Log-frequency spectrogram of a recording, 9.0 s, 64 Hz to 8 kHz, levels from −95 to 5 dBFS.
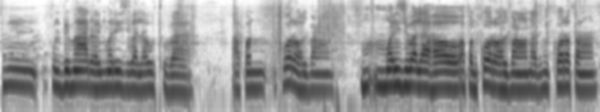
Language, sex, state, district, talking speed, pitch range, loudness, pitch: Bhojpuri, female, Uttar Pradesh, Ghazipur, 140 wpm, 170-195 Hz, -22 LUFS, 180 Hz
